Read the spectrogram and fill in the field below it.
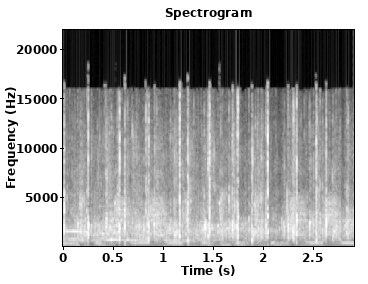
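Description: Steady applause from an audience at a Visit Charlotte morning event fills the space, a dense patter of many hands clapping continuously at a fairly loud level, with scattered voices and a few short whistle-like tones mixed in.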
